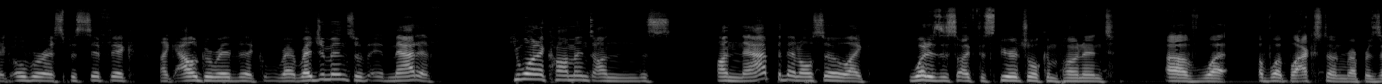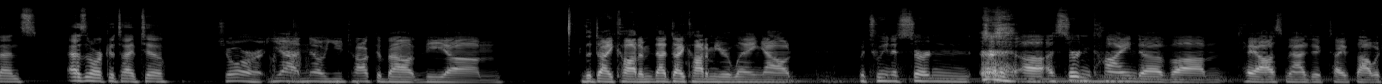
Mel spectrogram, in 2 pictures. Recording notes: On a trip through the east of San Diego County. Field-recording a conversation.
